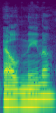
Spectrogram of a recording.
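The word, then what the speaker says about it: El Niño: El Nino.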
